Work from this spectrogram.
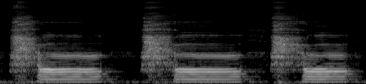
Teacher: ح کا مخرج حلق کے درمیان سے ہے، وسط حلق، اس کو کہتے ہیں وسط حلق. · اور ح کو 1 الف کے برابر کھینچ کر پڑھنا ہے، اور اس کے پڑھنے سے پہلے ایک سانس کی جو آواز ہے، سانس ہے وہ باہر کی طرف آنا چاہیے. اس میں آپ اگر سامنے منہ کے آگے ہاتھ رکھ کے پڑھیں گے تو آپ کو سمجھ میں آئے گا.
